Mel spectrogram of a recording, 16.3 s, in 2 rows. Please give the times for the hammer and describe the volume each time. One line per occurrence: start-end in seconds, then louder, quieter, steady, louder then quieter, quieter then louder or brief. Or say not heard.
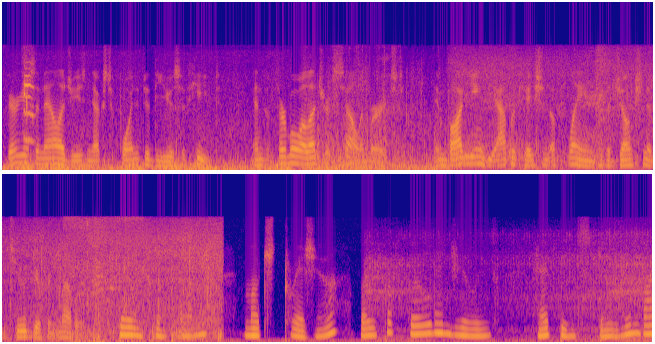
not heard.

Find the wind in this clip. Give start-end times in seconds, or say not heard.
0.0-10.9.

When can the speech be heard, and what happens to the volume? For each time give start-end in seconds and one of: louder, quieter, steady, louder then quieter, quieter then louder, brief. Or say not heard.
0.1-16.2 steady.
